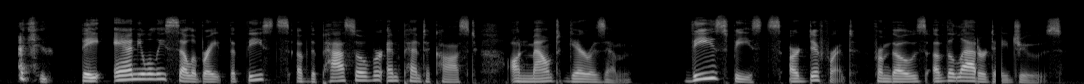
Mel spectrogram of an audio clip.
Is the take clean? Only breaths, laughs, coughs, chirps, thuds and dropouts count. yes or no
no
